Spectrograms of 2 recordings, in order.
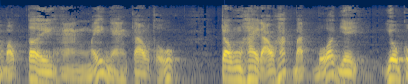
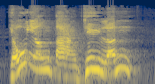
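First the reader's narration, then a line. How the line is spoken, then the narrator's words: Thunderous shout. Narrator (Vietnamese): quát chấn động cả rừng cây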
